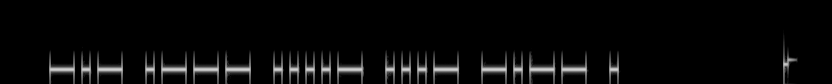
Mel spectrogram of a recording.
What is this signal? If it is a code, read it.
Morse code, heard as a keyed tone, about 15 wpm, 700 Hz. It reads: KJ4VYE
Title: USA Call Signs Repeated 2x 15wpm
